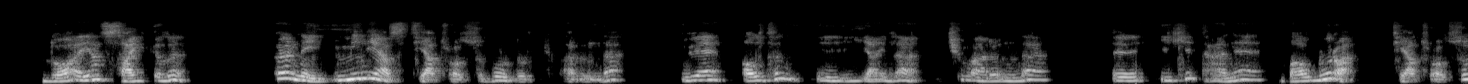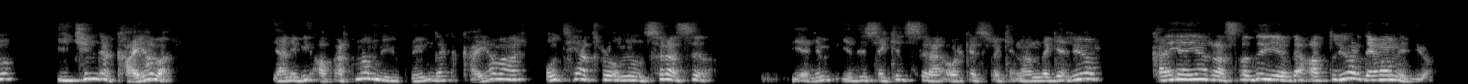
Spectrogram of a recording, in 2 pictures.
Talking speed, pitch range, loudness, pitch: 80 wpm, 165-225 Hz, -19 LUFS, 195 Hz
